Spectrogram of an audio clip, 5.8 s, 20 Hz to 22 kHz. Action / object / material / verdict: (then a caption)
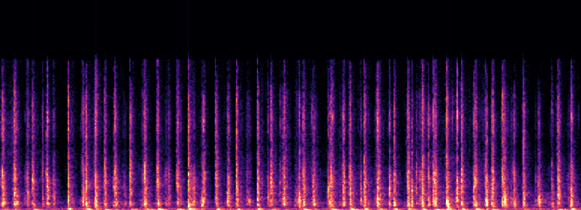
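tap / plastic keyboard with round keycaps / plastic / none. Fingertips type steadily on an Ajazz 308I, a compact hollow plastic keyboard with round typewriter-style keycaps. The result is a rapid, continuous stream of short, clacky taps, each with a low hollow thud underneath and a bright click on top that dies away almost at once.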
